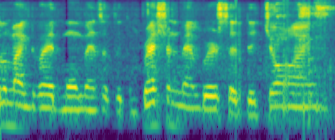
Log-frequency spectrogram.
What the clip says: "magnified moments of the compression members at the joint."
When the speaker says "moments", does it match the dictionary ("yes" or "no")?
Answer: yes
